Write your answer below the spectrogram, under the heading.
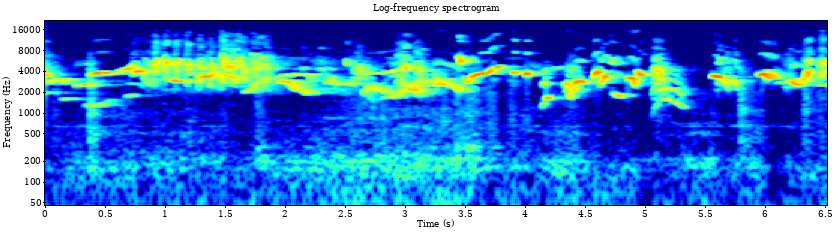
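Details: Kacer rawit oriental magpie-robin in rough, continuous song: dense chattering and whistled slurs, turning into separate sharp phrases with short gaps near the end.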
